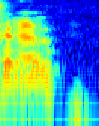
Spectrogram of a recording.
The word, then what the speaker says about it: Shenmue: Is that how it's properly pronounced? Shenmue, yeah. I never heard it like that. Shenmue.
